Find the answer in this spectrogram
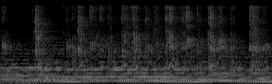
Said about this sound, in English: Give the Lord a clap and take your seat. That clap is not good.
